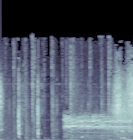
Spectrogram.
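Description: A goat lets out one long, wavering, nasal bleat that holds for about a second, loud, after a couple of brief scuffing sounds.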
